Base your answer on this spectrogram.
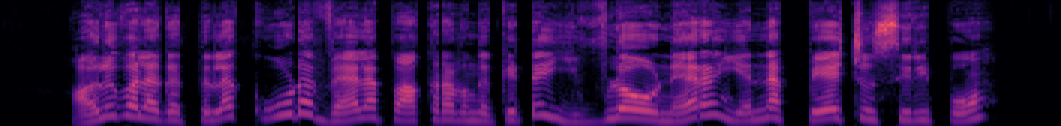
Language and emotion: Tamil, angry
